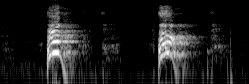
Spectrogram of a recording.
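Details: Two loud, sharp barks about a second apart from Foxy, a Corgi who gets angry whenever her owner sneezes, each followed by a softer trailing yip.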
